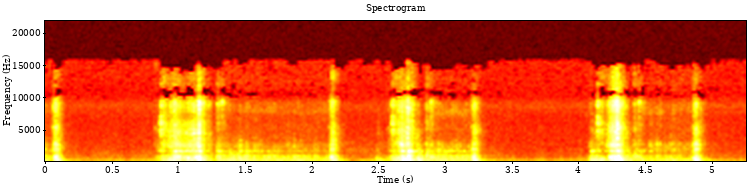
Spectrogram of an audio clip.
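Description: Short bursts of quick even clicks, pause between digits, a clean rotary dial pulsing out its number normally.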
